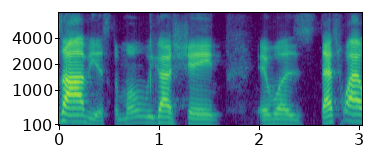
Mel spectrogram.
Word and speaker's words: Schoen: learn that name because i was calling him showing samuel i don't i didn't even know how to pronounce it but joe shane after i heard a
